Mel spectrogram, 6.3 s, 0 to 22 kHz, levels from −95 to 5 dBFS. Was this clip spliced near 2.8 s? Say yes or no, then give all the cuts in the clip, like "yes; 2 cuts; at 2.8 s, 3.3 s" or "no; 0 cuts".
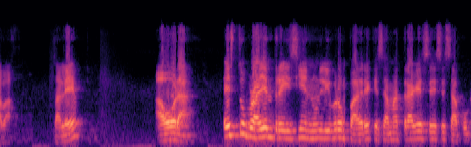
no; 1 cut; at 4.6 s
